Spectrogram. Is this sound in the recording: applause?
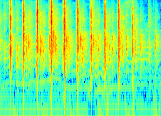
yes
